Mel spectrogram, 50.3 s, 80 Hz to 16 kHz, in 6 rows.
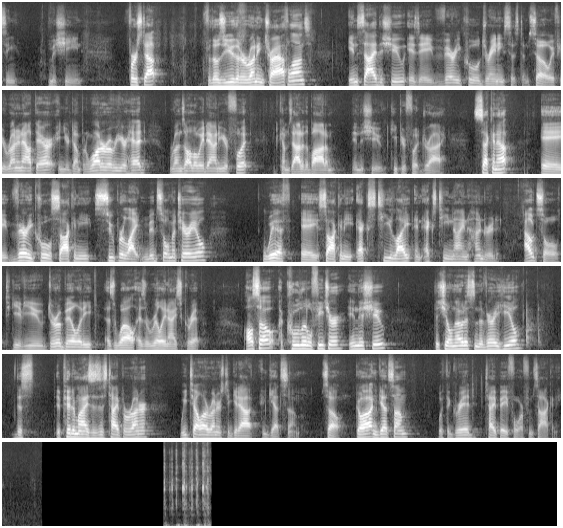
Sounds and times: Speech: 0:00.0 - 0:01.3, 0:01.9 - 0:02.4, 0:03.0 - 0:19.9, 0:20.7 - 0:28.2, 0:28.8 - 0:31.0, 0:31.6 - 0:33.0, 0:33.7 - 0:42.0
Computer keyboard: 0:44.4 - 0:45.1.

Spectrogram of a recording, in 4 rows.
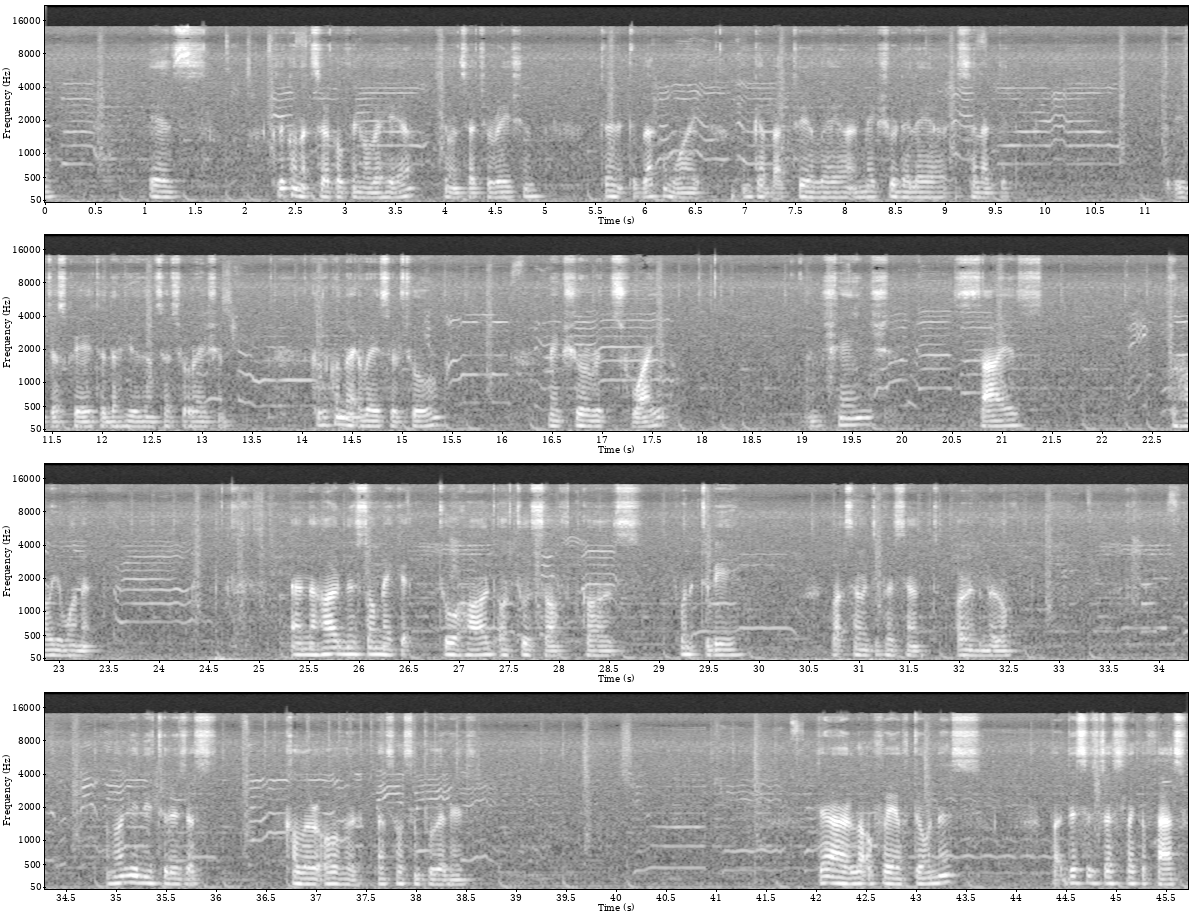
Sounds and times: Music: 0:00.0 - 0:45.7
Speech: 0:01.0 - 0:01.6, 0:02.2 - 0:05.0, 0:05.6 - 0:09.7, 0:11.2 - 0:13.4, 0:14.1 - 0:15.5, 0:16.4 - 0:17.8, 0:19.0 - 0:19.9, 0:20.5 - 0:21.4, 0:22.7 - 0:23.4, 0:25.3 - 0:30.0, 0:30.7 - 0:32.6, 0:34.6 - 0:36.0, 0:36.7 - 0:38.7, 0:41.9 - 0:43.7, 0:44.4 - 0:45.7.

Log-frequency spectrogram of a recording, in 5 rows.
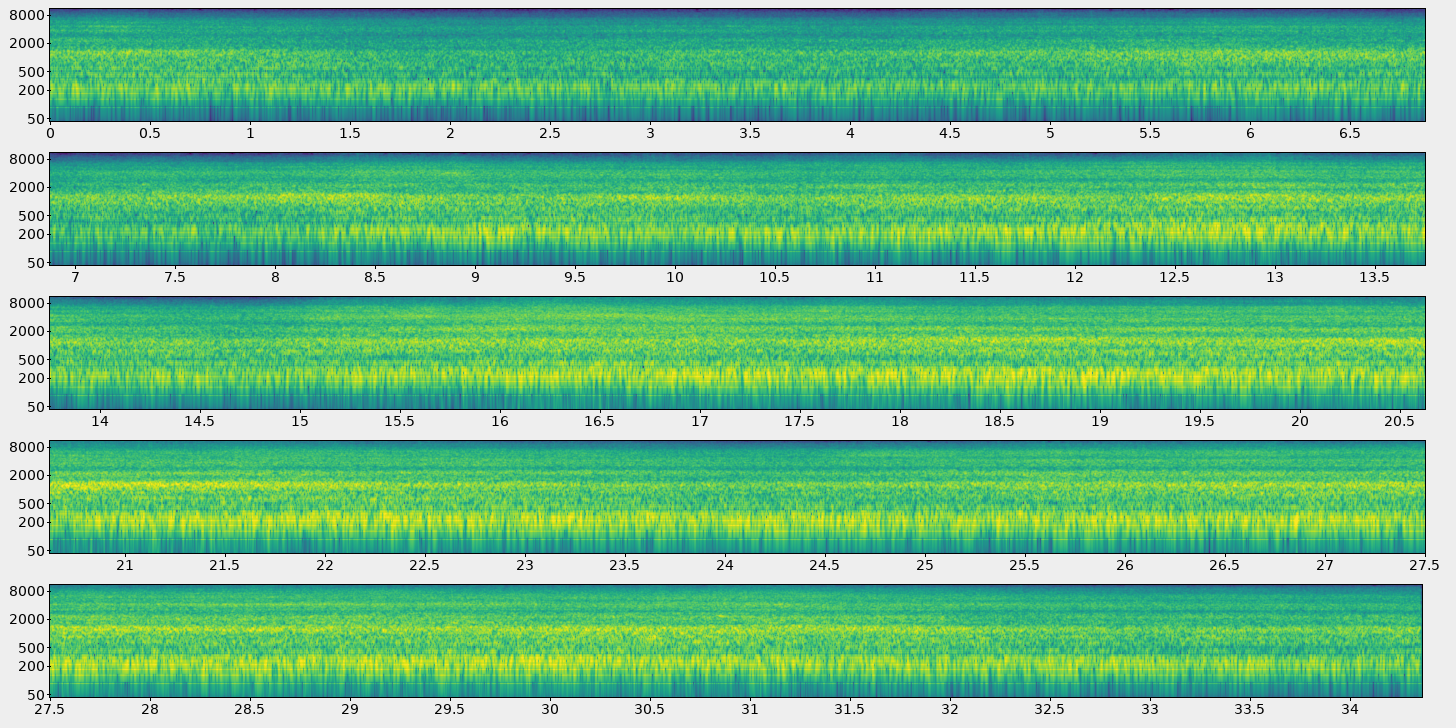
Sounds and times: Outside, urban or manmade: 0:00.0 - 0:34.3
Vehicle: 0:00.0 - 0:34.3.

